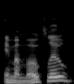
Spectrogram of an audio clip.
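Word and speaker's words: İmamoğlu: I'm going to butcher it, but I think it's Imamoglu, I think that's how you pronounce that.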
